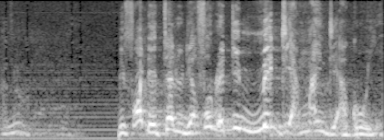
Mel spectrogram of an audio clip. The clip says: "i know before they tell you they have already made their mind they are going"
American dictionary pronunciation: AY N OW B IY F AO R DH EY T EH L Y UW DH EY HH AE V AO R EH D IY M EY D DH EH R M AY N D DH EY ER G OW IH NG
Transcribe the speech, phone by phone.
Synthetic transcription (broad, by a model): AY N OW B IY F AO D EY T EH L Y UW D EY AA F AO R EH D IY M EY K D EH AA M AY N D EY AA G OW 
